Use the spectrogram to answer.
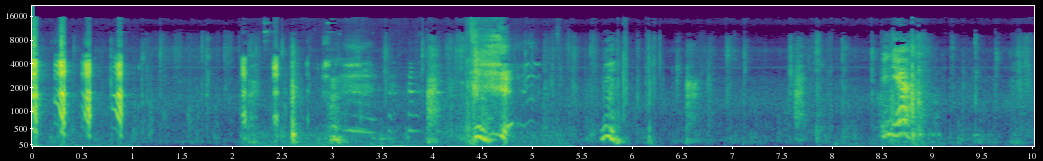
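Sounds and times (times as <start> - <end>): stifled laughter: 0.0 - 1.0, 2.0 - 5.2.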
